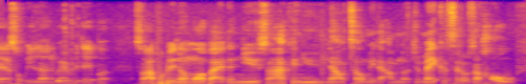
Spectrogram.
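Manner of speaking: normal talking voice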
